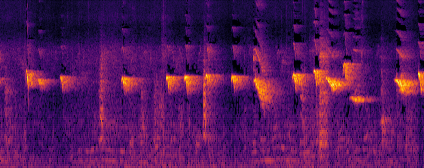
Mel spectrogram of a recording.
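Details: Chopi blackbird warming up in moult, producing a long run of clear whistled notes that grow richer and more varied toward the end, with light clicks between.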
